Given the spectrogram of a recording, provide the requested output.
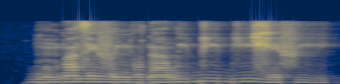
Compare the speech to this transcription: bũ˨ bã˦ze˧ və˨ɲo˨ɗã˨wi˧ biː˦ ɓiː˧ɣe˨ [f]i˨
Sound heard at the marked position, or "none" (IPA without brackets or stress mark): f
